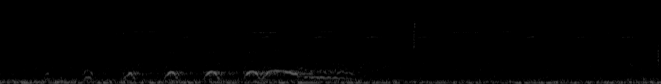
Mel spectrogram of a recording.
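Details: Barred owls calling in Stokes State Park in September; a quiet run of hoots, speeding up and climbing slightly before trailing off into a lower drawn-out note, over steady low rumbling background noise.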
